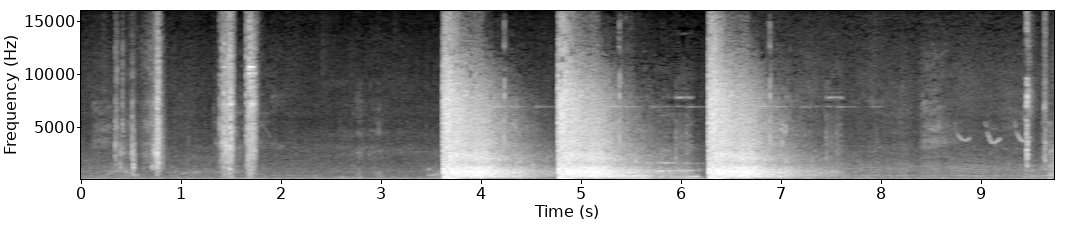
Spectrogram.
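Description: Three loud, sharp gunshots spaced about a second apart ring out in a zombie survival game, preceded by a few faint clicks and small pops, with no talking.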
